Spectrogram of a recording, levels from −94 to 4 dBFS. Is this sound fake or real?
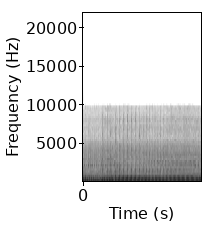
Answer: real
